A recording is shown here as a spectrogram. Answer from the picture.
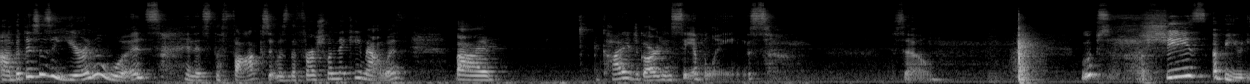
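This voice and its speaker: A woman's high voice with very wide pitch swings, a fairly slow pace, long and frequent pauses, and noticeable background noise. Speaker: cross-stitch video host. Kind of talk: casual show-and-tell vlog. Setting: home video recording with ring light. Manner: animated.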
